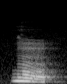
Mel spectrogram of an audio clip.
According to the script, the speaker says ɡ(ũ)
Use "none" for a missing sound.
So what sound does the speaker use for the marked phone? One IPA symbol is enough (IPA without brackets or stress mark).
ũ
